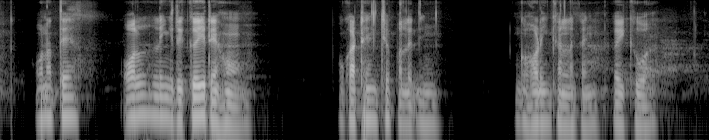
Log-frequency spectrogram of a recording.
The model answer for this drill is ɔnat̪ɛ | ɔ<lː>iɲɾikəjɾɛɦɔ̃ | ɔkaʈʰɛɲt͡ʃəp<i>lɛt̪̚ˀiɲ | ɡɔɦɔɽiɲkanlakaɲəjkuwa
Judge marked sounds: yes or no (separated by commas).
yes, no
